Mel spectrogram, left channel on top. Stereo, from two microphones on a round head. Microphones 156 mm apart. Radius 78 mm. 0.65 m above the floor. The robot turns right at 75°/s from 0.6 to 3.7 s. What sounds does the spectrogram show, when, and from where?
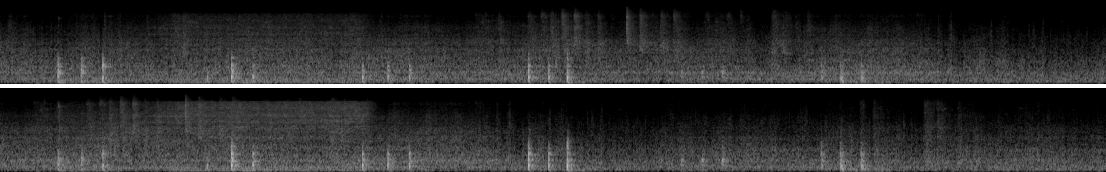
0.6 s knocking: 55° left (ahead or behind), 0.6 m; by 8.9 s 30° right (ahead or behind), 0.6 m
